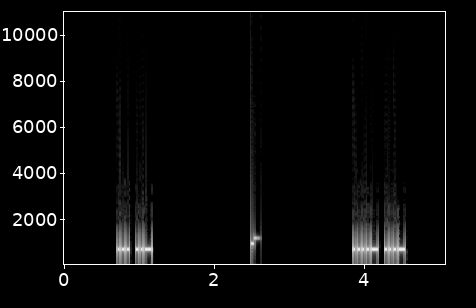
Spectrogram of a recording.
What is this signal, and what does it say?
Morse code, heard as a keyed tone, about 41 wpm, 700 Hz. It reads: S U 4 V
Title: Two Challenging Letter-Number Combinations 40wpm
